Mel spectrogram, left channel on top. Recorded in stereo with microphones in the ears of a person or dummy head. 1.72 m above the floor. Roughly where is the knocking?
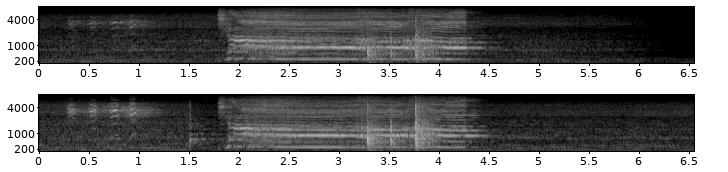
Right.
